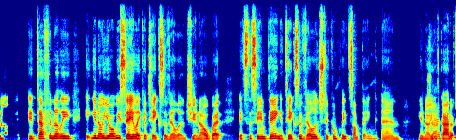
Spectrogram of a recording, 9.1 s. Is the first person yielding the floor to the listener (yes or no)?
no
